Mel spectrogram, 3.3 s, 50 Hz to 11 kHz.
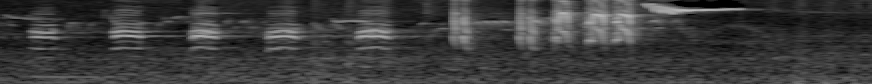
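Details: Song thrush singing in a garden in April 2021, heard from 6 am to 9 pm: one bright, chirpy note repeated five times in quick succession, then a burst of scratchier notes and a thin, high rising whistle.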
